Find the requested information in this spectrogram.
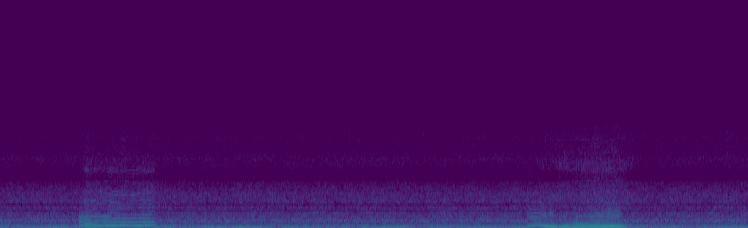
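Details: Big ginger domestic cat snoring while asleep indoors: two drawn-out, whistly nasal snores, the second dipping then levelling off, separated by a few seconds of quiet room hum.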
